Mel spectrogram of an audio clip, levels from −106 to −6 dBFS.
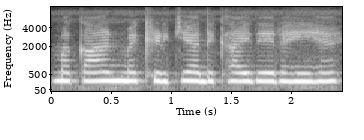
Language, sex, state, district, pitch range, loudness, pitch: Hindi, female, Bihar, Purnia, 270-275 Hz, -11 LUFS, 275 Hz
